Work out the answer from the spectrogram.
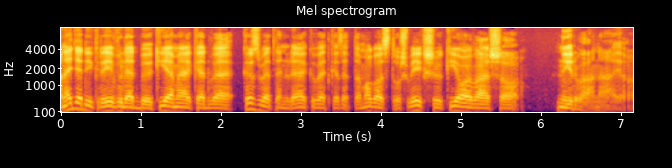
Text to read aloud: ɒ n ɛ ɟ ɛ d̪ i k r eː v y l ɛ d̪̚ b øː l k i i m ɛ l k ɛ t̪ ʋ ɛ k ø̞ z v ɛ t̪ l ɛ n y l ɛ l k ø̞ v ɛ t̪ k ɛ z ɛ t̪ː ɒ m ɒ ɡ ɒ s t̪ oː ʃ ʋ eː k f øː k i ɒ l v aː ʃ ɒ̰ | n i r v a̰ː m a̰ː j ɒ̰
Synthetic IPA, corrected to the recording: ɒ n ɛ ɟ ɛ d̪ i k r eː v y l ɛ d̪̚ b øː l k i ɛ m ɛ l k ɛ d̪ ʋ ɛ k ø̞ z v ɛ t̪ l ɛ n y l ɛ l k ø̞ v ɛ t̪ k ɛ z ɛ t̪ː ɒ m ɒ ɡ ɒ s t̪ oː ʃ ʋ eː k ʃ øː k i ɒ l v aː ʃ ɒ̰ | n i r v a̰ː n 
